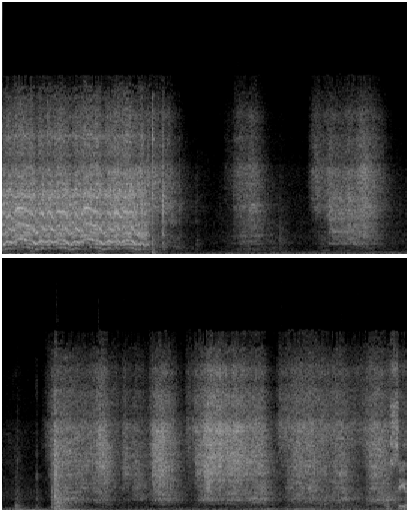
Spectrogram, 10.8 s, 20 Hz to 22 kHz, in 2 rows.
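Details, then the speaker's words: 1981 Dodge D150 cranking, no start: quick steady cranking with scattered sputters that never build to idle. Spark present, little gas in tank and fill hose leaks; owner suspects no fuel reaching carb and choke problems. "I'm not getting fuel up there yet I don't think but we are getting sparked finally sure that choke is causing me some problems there"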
